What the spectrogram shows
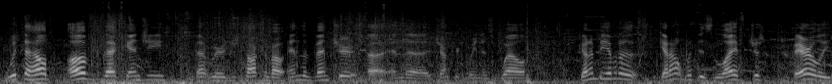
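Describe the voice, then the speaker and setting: A young man giving excitable, jokey live play-by-play commentary on a college esports match. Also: sits high, background noise.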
